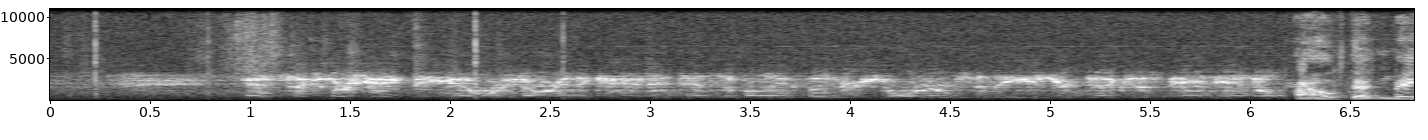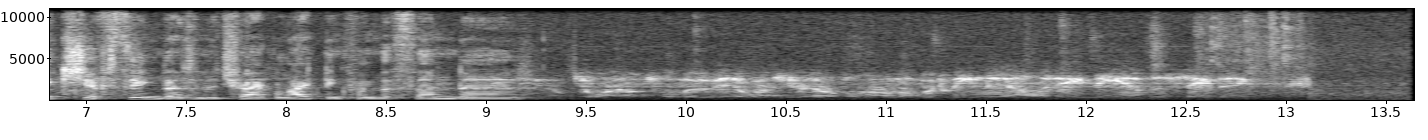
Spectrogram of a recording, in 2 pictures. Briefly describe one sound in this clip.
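A middle-aged man talks quietly and close by, with a thin, muffled sound.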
